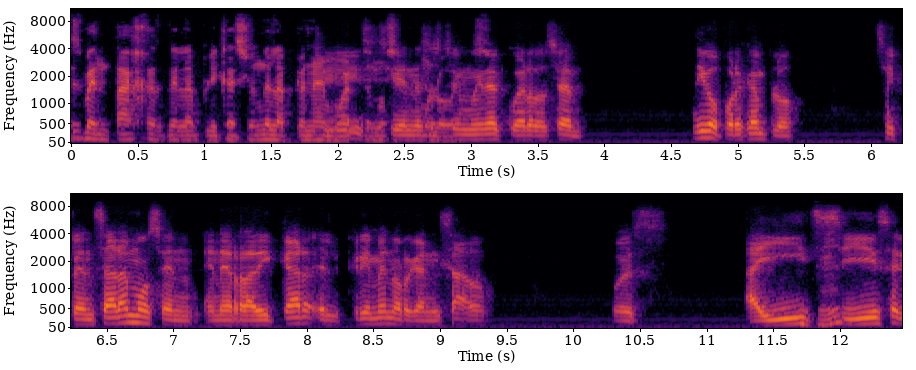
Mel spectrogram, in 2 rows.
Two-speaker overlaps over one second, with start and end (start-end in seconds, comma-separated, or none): 1.9-3.1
